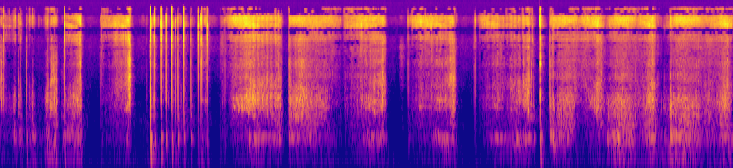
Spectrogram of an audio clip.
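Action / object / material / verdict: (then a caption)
scrape / padded leather upholstery panel / leather / none. Long pointed nails scratch and tap a pebble-grain cream leather (or faux leather) surface, likely a padded sofa or bag panel. Quick, dry clicking taps come in bursts early on, followed by longer, soft, raspy scratching strokes with a bright, papery edge. Brief sharp taps occasionally cut through the strokes, all at a quiet level.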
